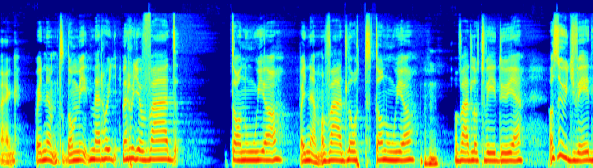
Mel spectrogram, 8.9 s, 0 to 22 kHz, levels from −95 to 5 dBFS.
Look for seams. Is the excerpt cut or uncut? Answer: uncut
